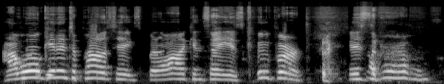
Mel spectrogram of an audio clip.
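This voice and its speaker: Blunt woman in her forties, bright. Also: high-pitched, moderate pace, no echo. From North Carolina, United States. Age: 40s. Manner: blunt, joking, laughs readily. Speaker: co-host of a pet keepers' live show. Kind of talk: casual group chat.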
